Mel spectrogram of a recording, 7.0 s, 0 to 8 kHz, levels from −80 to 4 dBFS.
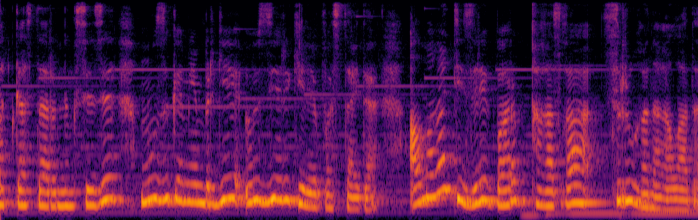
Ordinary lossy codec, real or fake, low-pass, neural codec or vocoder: none; real; none; none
